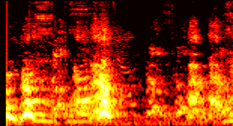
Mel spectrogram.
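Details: Seven-month-old male North American Mastiff, blue brindle, gives two deep, separate barks about a second apart, the second louder, then a quieter stretch with softer vocal sounds and faint background noise.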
